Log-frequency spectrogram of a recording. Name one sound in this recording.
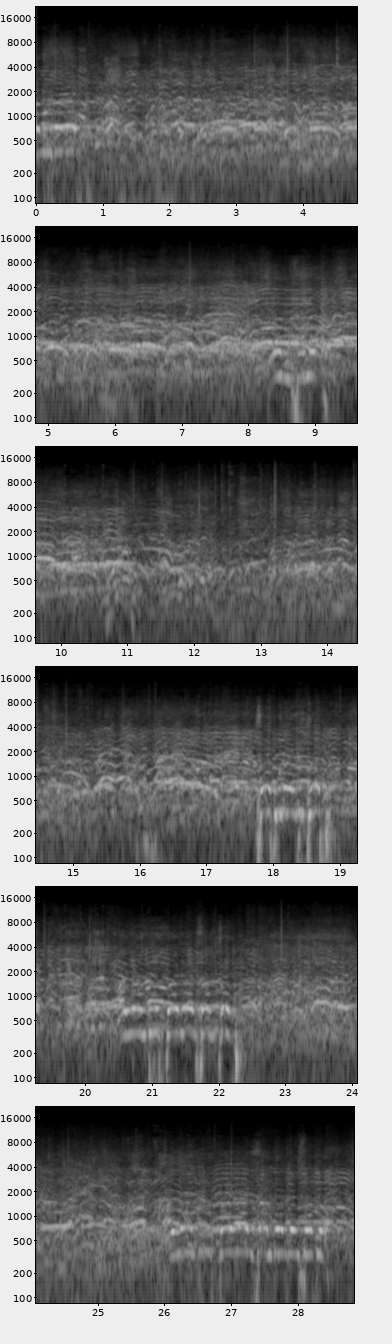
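A large crowd of men shouts and calls out excitedly outdoors.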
